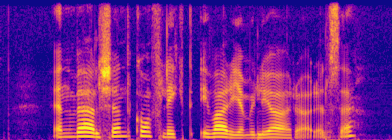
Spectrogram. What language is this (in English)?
Swedish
